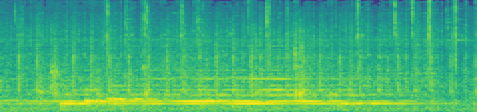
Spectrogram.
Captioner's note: sewing machine hums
